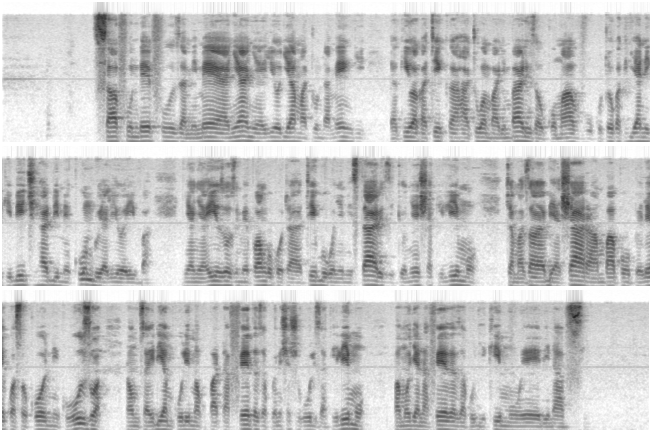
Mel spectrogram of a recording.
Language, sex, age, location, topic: Swahili, male, 18-24, Dar es Salaam, agriculture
